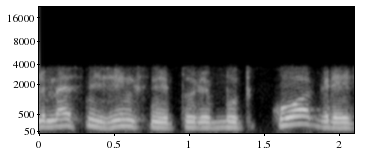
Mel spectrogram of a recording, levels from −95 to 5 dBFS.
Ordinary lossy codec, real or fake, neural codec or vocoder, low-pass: Opus, 32 kbps; fake; codec, 16 kHz, 8 kbps, FreqCodec, smaller model; 3.6 kHz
